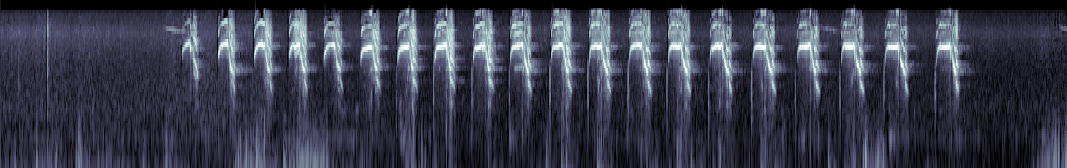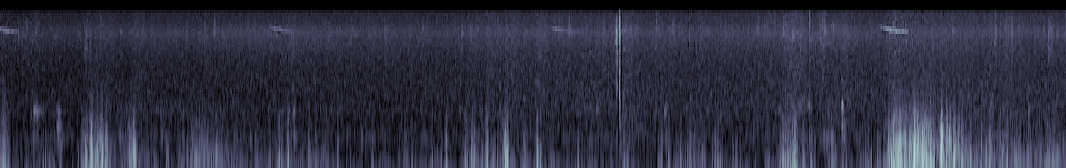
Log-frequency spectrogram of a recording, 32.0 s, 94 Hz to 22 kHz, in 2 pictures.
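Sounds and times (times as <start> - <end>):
eagle yelping: 2.8 - 14.4.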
